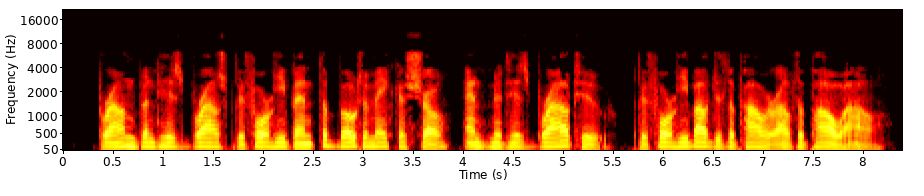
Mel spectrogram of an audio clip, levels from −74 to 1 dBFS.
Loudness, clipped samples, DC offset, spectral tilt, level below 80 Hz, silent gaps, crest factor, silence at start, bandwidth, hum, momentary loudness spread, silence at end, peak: -16 LUFS; under 0.1%; under 0.1%; -7.5 dB/octave; -42 dBFS; none; 16 dB; 0.35 s; 6.6 kHz; none; 7 LU; 0.2 s; 0 dBFS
